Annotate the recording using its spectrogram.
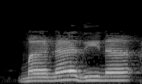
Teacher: Ingat, dibaca at-taklil. Maka hamzahnya adina dihilangkan. Dan harokat pada hamzah dipindah kepada nun yang sukun menjadi fathah.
